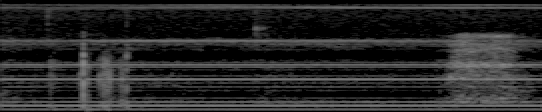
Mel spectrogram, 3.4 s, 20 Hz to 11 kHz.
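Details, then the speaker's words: Homemade regulated 160W transformer power supply, conventional transformer plus XL4016 buck module, on 220 V mains input: steady low transformer hum with a few faint clicks, slight buzz; normal. "220 ვოლტის შემომავალი ძაბვა. ტრანსფორმატორი ცოტას გუგუნებს."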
